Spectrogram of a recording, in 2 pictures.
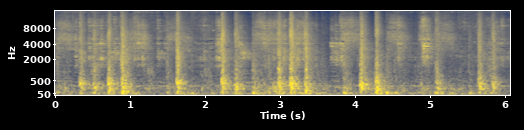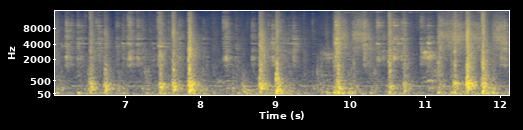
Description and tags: Boxing gym, workout, training, bags, very busy
Stereo recording of a busy boxing gym
Left = close-mic
Right = room-mic
punching, training, boxing, bags, crowded, workout, gym, speed, busy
